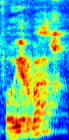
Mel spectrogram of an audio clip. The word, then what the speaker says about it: Feuerbach: otros autores como feuerbach no se se lee así feuerbach aunque se escribe forbach Bueno pues que esta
